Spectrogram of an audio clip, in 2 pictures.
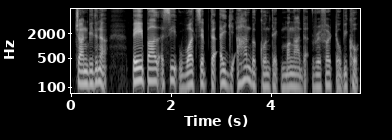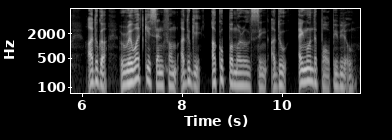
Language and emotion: Manipuri, neutral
